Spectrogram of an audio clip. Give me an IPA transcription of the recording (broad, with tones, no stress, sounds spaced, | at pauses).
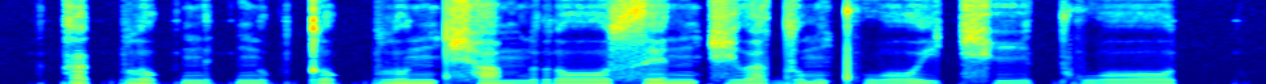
k a˥˩ k̚ p l o˨˩ k̚ n e˨˩ k̚ n u˨˩ k̚ t o˥˩ k̚ p l u˧ n t͡ɕʰ a˨˩ m r oː˦˥ s e˧ n t͡ɕ ɯ˨˩ a̯ d o˦˥ m kʰ w oː˨˩ j t͡ɕʰ iː˨˩ t̚ k w oː˦˥ t̚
